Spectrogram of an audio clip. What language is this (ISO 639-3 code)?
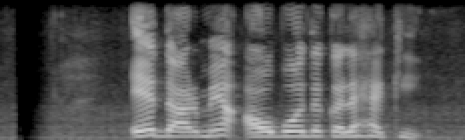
sin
